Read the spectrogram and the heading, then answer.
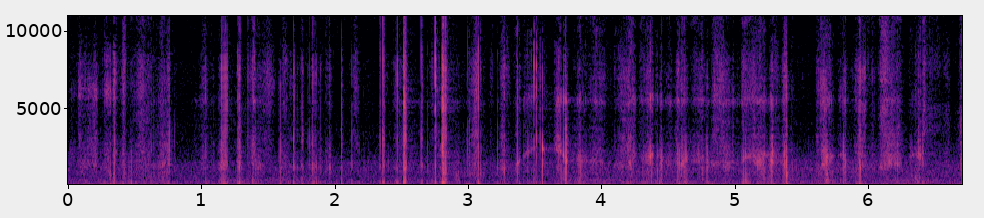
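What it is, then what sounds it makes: Plastic toothpaste tube cap. A hand holds a Colgate plastic toothpaste tube while fingertips and nails flip and click its white plastic cap open and shut. A long run of quick, dry, bright plastic clicks and taps is heard, with no ring after each one, over a low rumble.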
